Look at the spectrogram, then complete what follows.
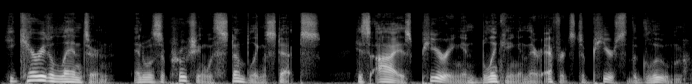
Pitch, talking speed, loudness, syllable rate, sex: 100 Hz, 190 wpm, -20 LUFS, 5.0 syllables/s, male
